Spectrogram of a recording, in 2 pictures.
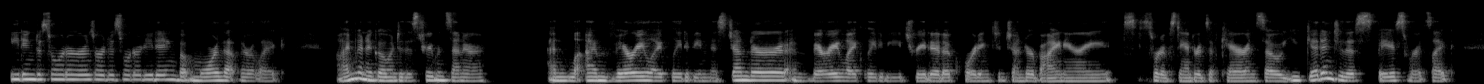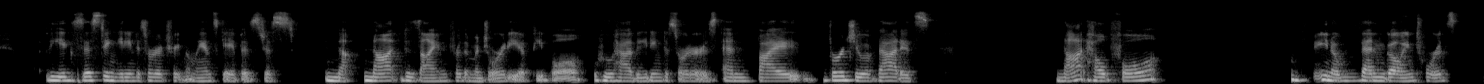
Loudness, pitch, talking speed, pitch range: -27 LUFS, 170 Hz, 170 wpm, 160-185 Hz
